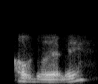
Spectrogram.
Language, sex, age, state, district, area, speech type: Kannada, male, 30-45, Karnataka, Mandya, rural, conversation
